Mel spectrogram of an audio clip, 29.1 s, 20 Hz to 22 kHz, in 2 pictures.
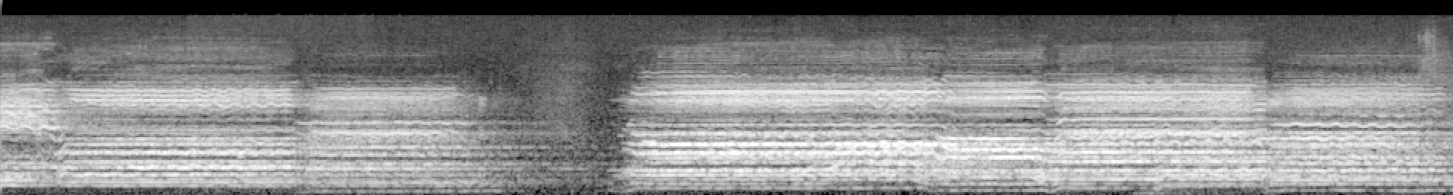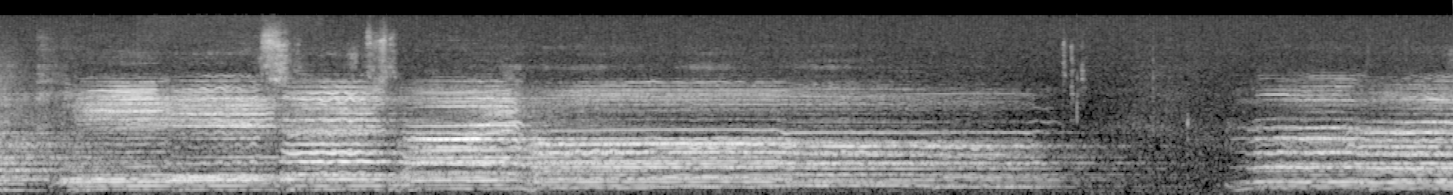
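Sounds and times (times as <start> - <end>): choir singing a hymn: 0.0 - 26.0, 26.7 - 29.0.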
